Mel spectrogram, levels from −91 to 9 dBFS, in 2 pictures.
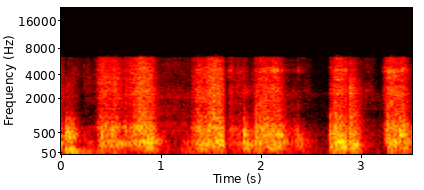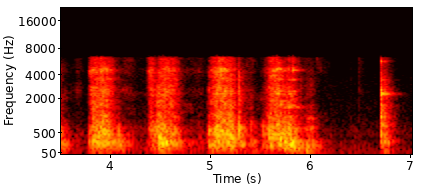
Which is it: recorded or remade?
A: recorded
